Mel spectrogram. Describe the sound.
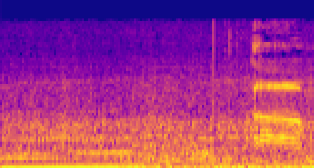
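Historic racing car engines drone at the slow rolling start of a race during Monterey car week, with a Porsche in the field. A deep, steady, loud rumble and low hum carry throughout, with a voice talking over them.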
